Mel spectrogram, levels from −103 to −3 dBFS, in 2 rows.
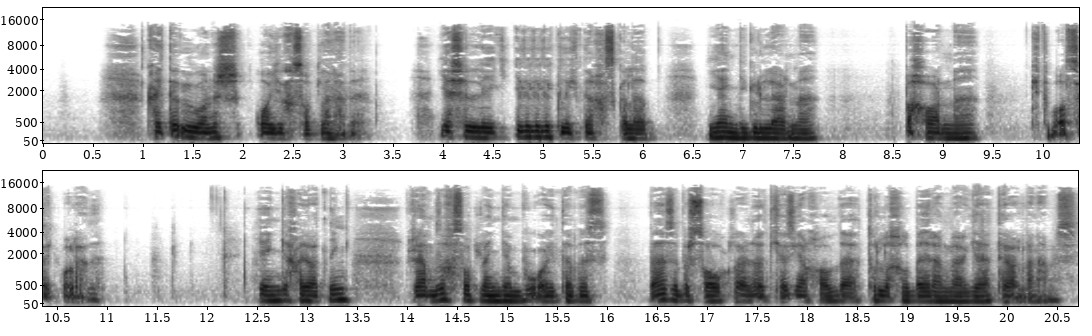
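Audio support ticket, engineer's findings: Repeated frames, 4.88–5.07 s, before "his qilib": one 96 ms block plays twice more, stuttering. Likely frames resent upstream of the decoder; adds 192 ms.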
